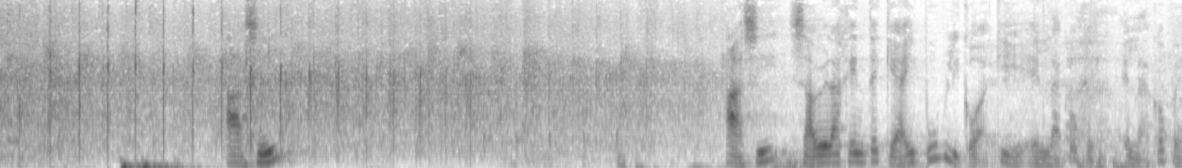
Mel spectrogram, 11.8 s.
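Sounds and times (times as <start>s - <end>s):
audience applause: 0.0s - 7.6s
speech: 2.3s - 2.9s, 7.2s - 11.8s.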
